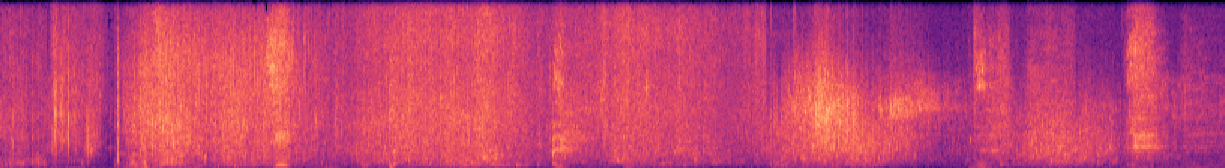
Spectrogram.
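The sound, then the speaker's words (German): A man wades through icy-cold water, sloshing and splashing continuously, with irregular surges and bursts of churning, fairly loud throughout. “Sie müssen sofort raus aus dem Wasser, sonst erfrieren Sie.”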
